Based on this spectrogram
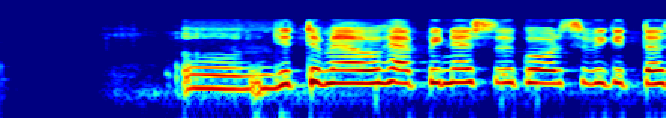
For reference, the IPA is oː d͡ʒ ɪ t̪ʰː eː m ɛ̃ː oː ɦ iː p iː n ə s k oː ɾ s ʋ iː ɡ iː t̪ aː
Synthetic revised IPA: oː d͡ʒ ɪ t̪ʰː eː m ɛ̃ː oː ɦ ɛː p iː n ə s k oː ɾ s ʋ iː k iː t̪ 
